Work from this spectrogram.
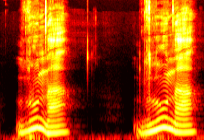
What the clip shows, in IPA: ɫu'na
